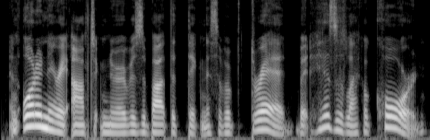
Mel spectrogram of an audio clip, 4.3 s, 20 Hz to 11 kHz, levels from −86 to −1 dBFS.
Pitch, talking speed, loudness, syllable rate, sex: 160 Hz, 235 wpm, -20 LUFS, 6.4 syllables/s, female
